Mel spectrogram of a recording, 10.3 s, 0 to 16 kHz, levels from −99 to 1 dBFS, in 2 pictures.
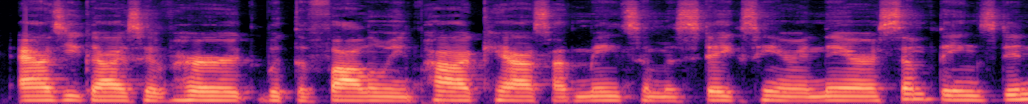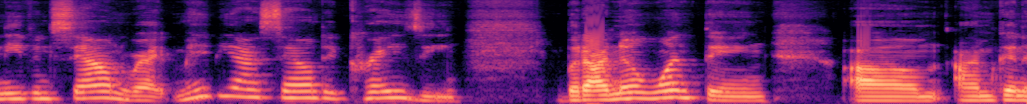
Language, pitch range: English, 145-190 Hz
